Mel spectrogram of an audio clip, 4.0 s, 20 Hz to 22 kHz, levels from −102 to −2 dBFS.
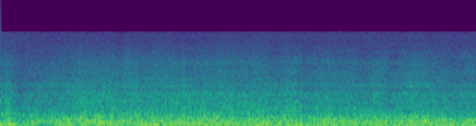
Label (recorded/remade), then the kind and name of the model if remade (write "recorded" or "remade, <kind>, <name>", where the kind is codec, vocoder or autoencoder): remade, codec, SNAC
